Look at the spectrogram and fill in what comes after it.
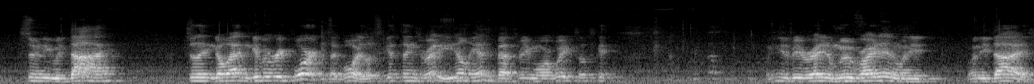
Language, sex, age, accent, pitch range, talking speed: English, male, 60-79, American, 130-170 Hz, 250 wpm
